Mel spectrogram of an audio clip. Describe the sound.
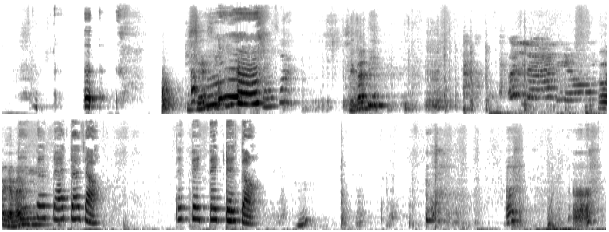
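A young child, asked how the dog goes, imitates a dog barking with several high, strained woof-like yelps in short bursts, with brief spoken voices between them.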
